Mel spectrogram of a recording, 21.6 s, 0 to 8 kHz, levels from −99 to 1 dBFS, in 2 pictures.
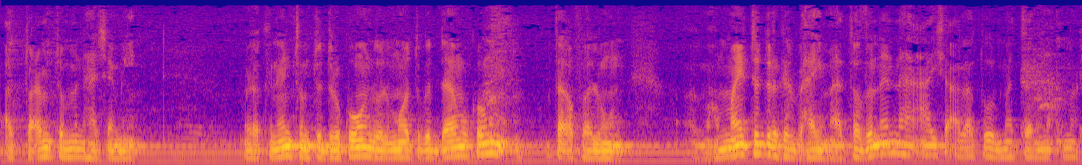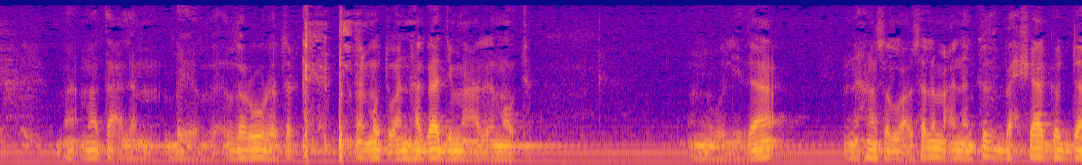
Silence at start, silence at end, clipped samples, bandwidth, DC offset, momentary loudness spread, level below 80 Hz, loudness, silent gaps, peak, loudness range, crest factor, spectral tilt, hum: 0 s; 0 s; under 0.1%; 7.6 kHz; under 0.1%; 19 LU; -38 dBFS; -21 LUFS; none; -2 dBFS; 8 LU; 20 dB; -8 dB/octave; none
